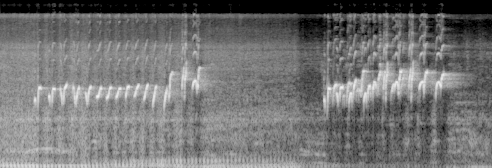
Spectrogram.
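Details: Green leafbird lure song meant to make a rival leafbird sing at once and become agitated: a fast run of short upslurred whistled notes, about three per second, rising toward the end, then a second burst, over a low engine-like hum.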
